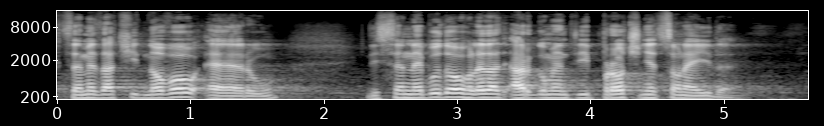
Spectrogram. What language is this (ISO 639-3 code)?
ces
